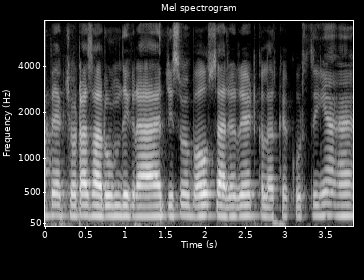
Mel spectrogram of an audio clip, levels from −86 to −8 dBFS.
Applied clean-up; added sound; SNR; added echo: neural mask model DeepFilterNet 3.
